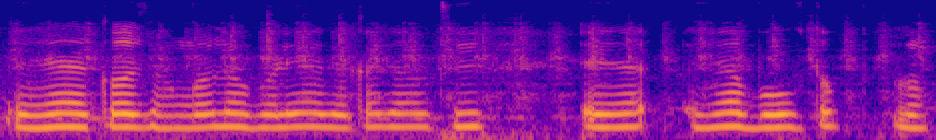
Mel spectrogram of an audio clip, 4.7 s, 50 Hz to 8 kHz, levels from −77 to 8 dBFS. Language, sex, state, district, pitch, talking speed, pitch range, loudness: Odia, female, Odisha, Khordha, 245 Hz, 100 wpm, 240-250 Hz, -16 LUFS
